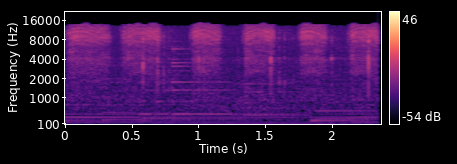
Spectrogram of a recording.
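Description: Aerosol spray paint can sprayed in short bursts, about five of them a little over two a second, laying down brown paint. Background music with held notes plays underneath.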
